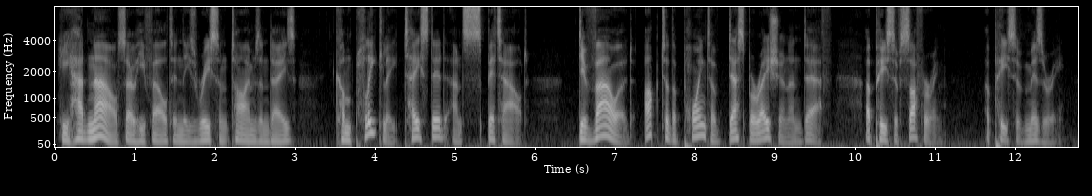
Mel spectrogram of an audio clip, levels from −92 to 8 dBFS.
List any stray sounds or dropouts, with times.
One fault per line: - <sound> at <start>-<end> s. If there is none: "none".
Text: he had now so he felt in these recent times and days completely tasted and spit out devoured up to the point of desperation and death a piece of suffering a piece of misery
none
